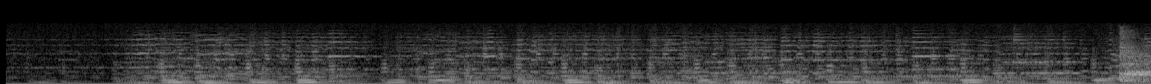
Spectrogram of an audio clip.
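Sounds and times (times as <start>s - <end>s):
rumba music: 1.3s - 11.5s.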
